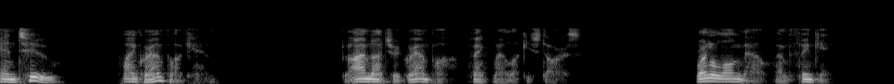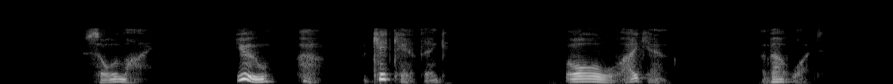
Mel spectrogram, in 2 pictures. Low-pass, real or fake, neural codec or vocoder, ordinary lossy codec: 5.4 kHz; fake; codec, 16 kHz, 2 kbps, FunCodec, trained on LibriTTS, 25 frames a second; AAC, 32 kbps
